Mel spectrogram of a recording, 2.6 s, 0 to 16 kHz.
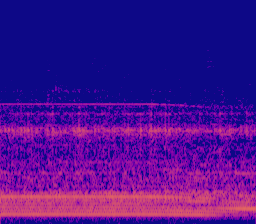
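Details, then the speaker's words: Knockoff Pierburg BMW electric water pump, supply lowered from 12 V to about 9 V, PWM duty cycle turned down: steady hum with clear whine sliding lower as speed drops; smooth variable speed achieved. "And now we have variable speed, which is what I was looking for."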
